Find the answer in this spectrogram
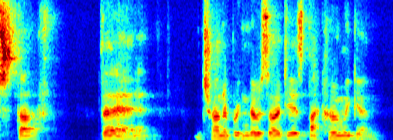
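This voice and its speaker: A man's bright, sharp tone with fairly high pitch, monotone, flat intonation and moderate pace. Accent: Welsh. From Wales, Pembrokeshire. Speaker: care farm owner. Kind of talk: conference talk. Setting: conference hall with microphone.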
